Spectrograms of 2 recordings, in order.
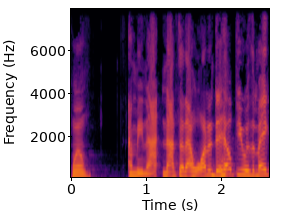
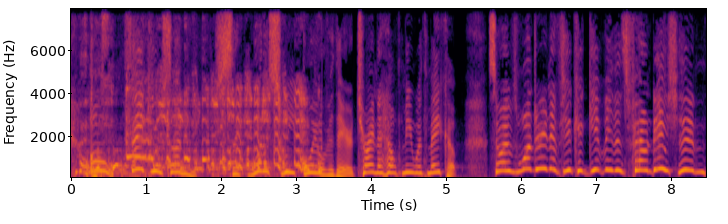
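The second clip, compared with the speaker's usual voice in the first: put-on sweet old grandma; 11 semitones higher than usual. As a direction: play a tiny sweet grandma asking politely. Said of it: "The lady's like".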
